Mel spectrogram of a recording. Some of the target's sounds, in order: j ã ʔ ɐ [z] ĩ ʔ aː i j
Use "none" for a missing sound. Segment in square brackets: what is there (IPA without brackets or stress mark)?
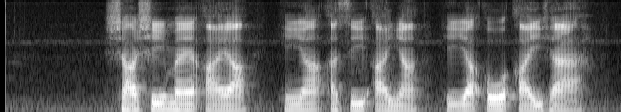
s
